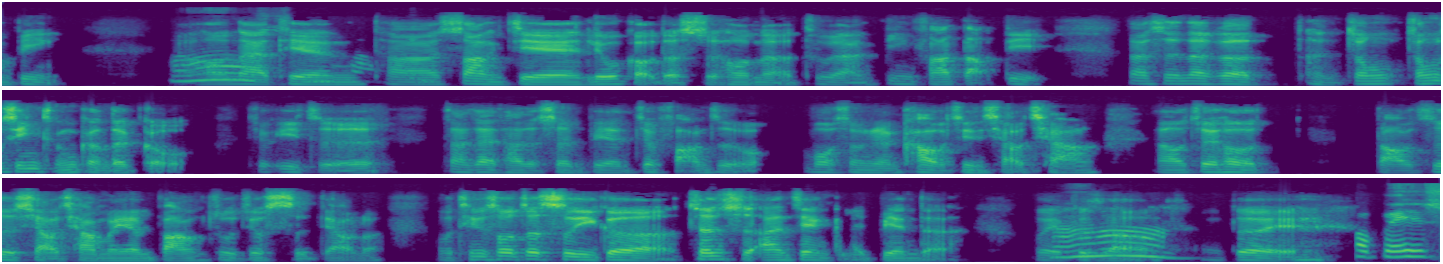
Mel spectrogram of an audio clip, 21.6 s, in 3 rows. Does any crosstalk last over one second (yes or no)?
yes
